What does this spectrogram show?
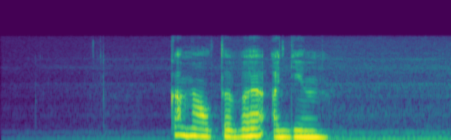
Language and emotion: Russian, neutral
